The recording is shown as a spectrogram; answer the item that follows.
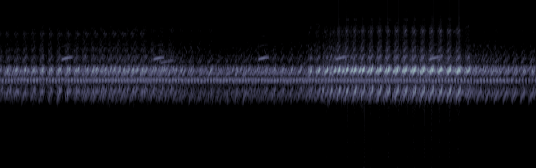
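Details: Backwater chorus of frogs, a continuous droning trill layer; partway through, one close caller gives a loud, rapid, machine-like pulsed rattle lasting about a second, over faint upswept chirps.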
